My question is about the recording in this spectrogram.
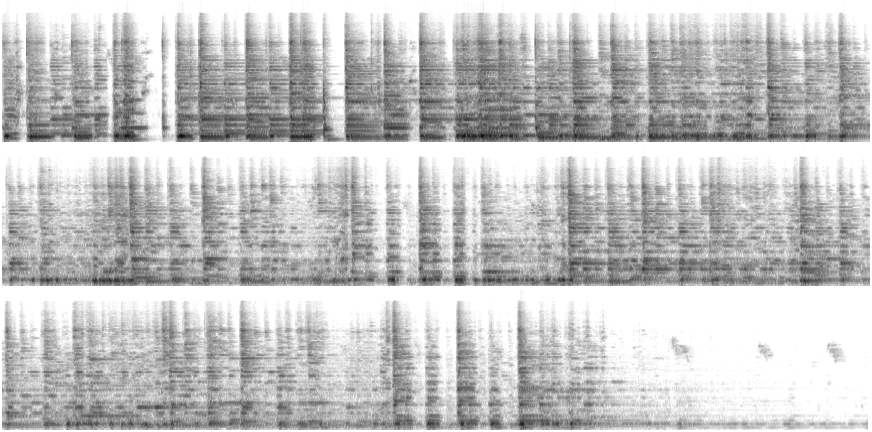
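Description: Solo classical guitar played fingerstyle: busy plucked runs punctuated by sharp chord strokes, with abrupt stops in the first couple of seconds. The playing ends about a second before the end.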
